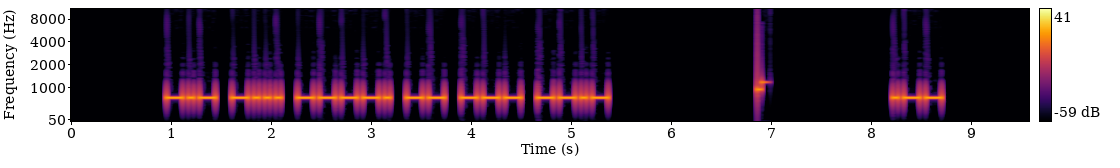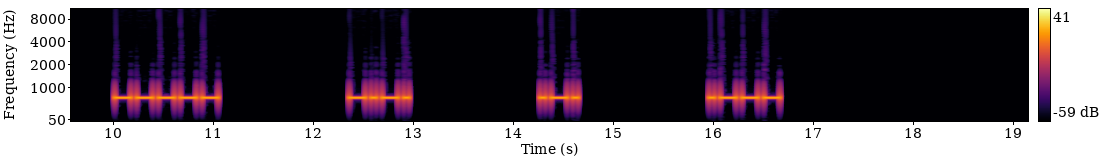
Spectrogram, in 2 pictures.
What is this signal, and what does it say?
Morse code, heard as a keyed tone, about 22 wpm, spaced as for 10 wpm, 700 Hz. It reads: KB9MOQ W0CRJ
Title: USA Call Signs - 8x Character Spacing - 22wpm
